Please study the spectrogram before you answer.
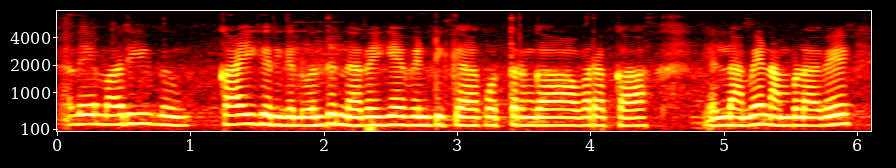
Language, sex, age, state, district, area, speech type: Tamil, female, 45-60, Tamil Nadu, Perambalur, rural, spontaneous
